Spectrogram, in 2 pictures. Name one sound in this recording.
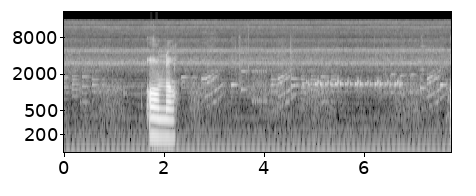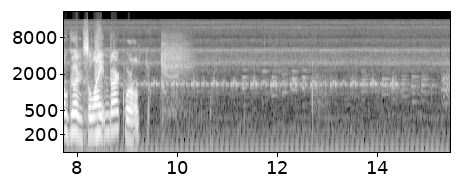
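Soft electronic game music beeps steadily.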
